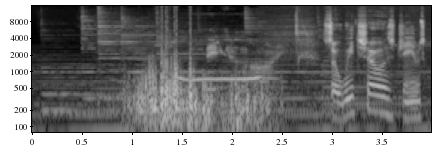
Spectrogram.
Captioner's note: albatross call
